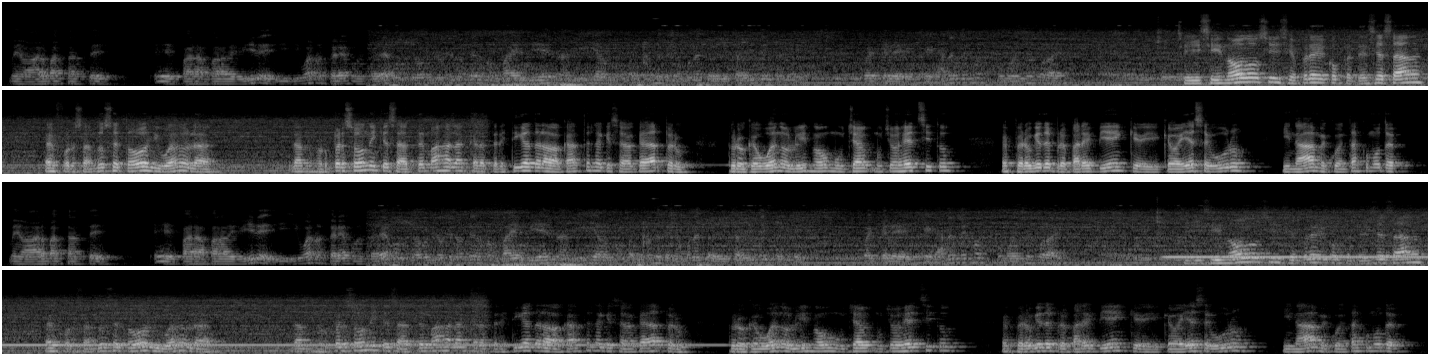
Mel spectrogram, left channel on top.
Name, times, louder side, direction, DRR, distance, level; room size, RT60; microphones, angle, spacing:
voice 1, 0.1-1.0 1.5-8.0 8.6-10.6, right 2 dB, 60° right, 3 dB, 0.7 m, -39 dB
sound 1, 3.6-19.1, right 1 dB, 40° right, 1.0 m, -40 dB
sound 2, 11.6-21.5, right 17 dB, 90° right, 0.3 m, -35 dB
voice 2, 11.8-14.2 14.7-16.4 17.1-21.1 21.5-23.8 24.3-26.7 27.1-28.2, left 4 dB, 70° left, 9 dB, 0.4 m, -26 dB
2.8 x 2.5 x 2.3 m, 0.41 s
head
